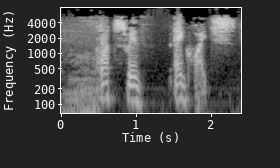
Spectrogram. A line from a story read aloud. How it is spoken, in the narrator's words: whispered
